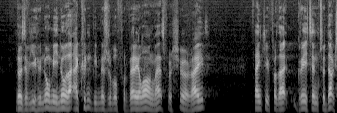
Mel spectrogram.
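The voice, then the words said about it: Scottish accent. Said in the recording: “I certainly haven't lost my accent ... it may sound to some of you like Sean Connery ... it's quite like Sean Connery because he comes from a place in Scotland uh, very close to me”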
